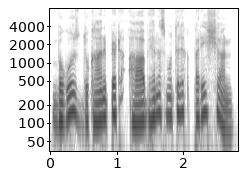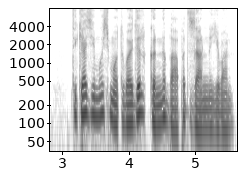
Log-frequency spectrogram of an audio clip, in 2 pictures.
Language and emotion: Kashmiri, fearful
